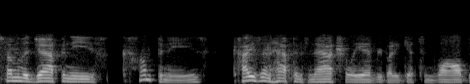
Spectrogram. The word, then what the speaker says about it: Kaizen: Kaizen. Kaizen. Think Zen. Zen is good. Zan is actually bad.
